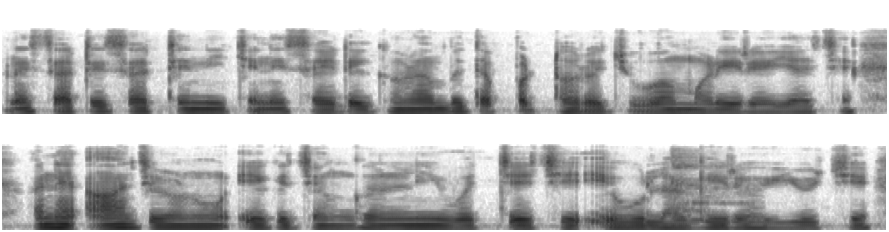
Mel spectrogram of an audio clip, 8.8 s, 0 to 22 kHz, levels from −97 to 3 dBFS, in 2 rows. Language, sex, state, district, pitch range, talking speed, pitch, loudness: Gujarati, male, Gujarat, Valsad, 100-105 Hz, 140 wpm, 105 Hz, -20 LUFS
